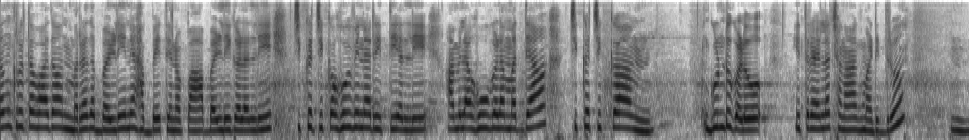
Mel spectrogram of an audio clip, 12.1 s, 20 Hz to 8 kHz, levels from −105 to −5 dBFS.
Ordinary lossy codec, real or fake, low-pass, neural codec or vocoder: none; real; 7.2 kHz; none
